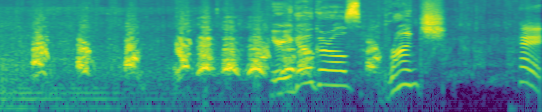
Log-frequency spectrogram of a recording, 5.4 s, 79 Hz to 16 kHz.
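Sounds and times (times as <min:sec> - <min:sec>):
dogs barking: 0:00.2 - 0:05.2
speech: 0:02.8 - 0:04.6, 0:05.2 - 0:05.4.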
